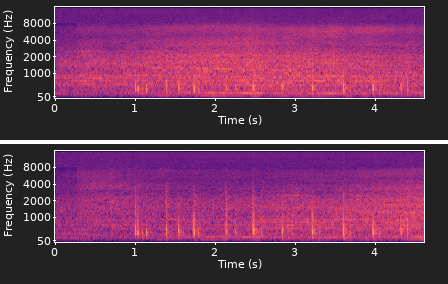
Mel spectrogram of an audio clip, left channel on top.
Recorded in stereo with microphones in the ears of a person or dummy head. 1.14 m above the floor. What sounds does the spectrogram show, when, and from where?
1.0 s running footsteps: 40° right (ahead or behind); by 4.5 s 25° right (ahead or behind)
